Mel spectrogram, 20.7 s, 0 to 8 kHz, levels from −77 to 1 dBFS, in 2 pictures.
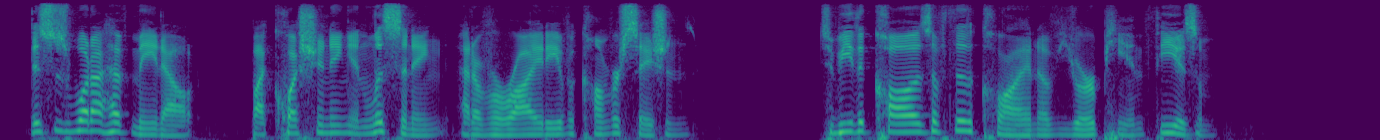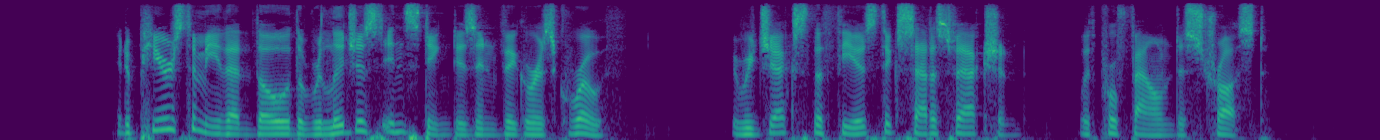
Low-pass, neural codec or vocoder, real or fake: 7.2 kHz; none; real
